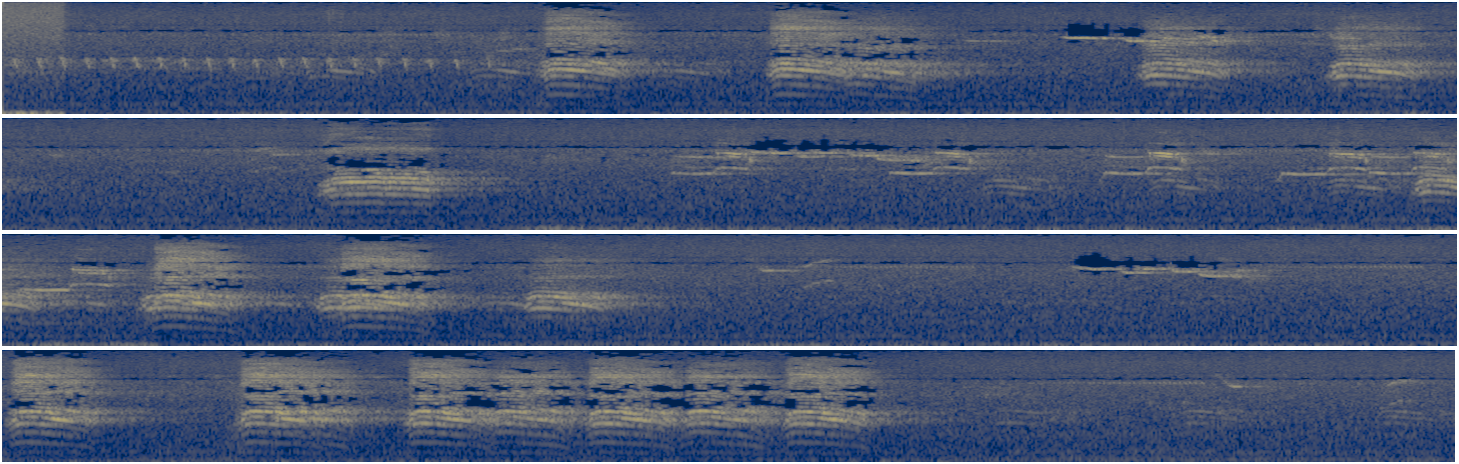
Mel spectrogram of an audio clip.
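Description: Birds calling: bouts of harsh, cawing calls, each a quick run of short notes, coming every few seconds, with fainter high chirps from a smaller bird in between.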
